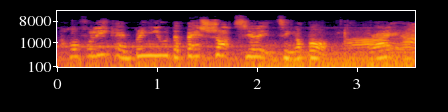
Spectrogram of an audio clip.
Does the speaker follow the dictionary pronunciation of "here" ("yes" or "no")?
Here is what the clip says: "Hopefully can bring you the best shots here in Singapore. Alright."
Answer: no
